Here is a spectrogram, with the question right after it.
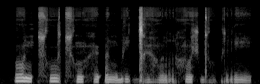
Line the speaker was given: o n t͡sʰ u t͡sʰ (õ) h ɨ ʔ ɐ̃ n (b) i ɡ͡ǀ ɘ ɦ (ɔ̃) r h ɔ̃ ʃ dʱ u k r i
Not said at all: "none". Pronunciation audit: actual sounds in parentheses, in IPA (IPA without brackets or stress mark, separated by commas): ũ, b, ɔ̃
